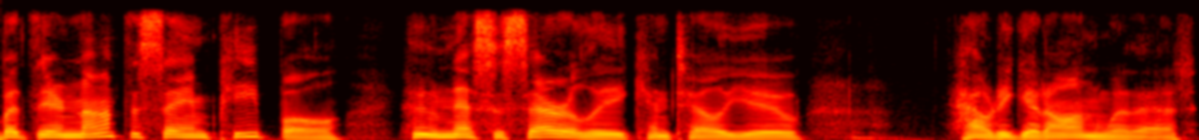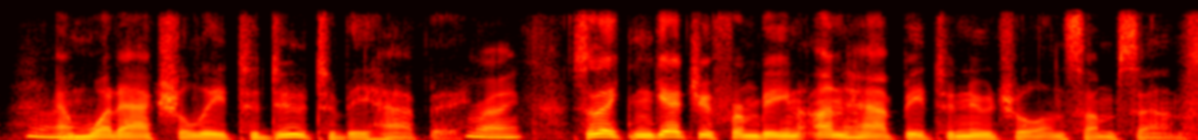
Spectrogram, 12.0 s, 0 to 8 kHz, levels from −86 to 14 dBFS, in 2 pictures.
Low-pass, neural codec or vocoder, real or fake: 7.2 kHz; none; real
